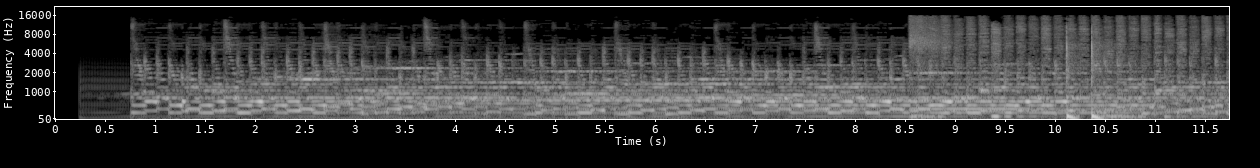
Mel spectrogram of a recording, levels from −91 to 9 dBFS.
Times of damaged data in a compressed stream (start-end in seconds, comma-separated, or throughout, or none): 1.27-1.29, 4.80, 8.53, 11.00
